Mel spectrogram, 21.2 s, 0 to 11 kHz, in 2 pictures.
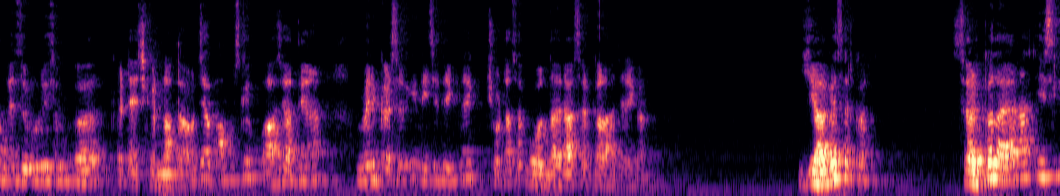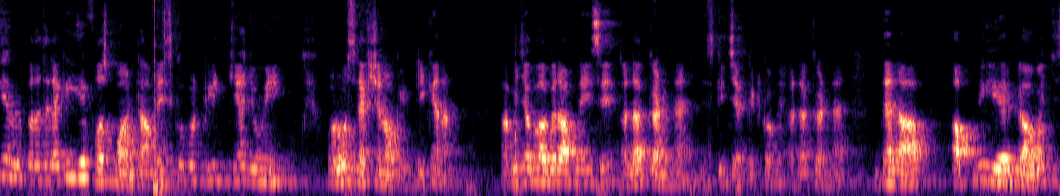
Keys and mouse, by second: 12.2 click, 13.7 -, 16.1 typing, 17.6 ctrl+0.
